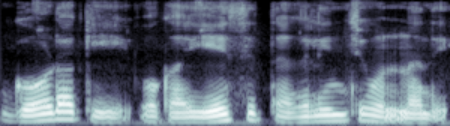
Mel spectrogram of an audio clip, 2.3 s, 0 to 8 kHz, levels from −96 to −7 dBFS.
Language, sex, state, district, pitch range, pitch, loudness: Telugu, male, Telangana, Hyderabad, 115-140 Hz, 125 Hz, -16 LUFS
